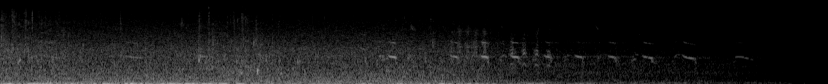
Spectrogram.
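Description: Water washing along, fading away, with a bird giving a run of about ten short, repeated calls in the second half before the sound dies out.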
